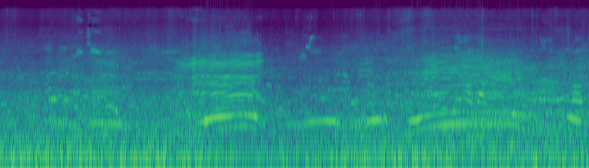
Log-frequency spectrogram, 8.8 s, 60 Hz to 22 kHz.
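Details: Friesian or crossbred bull calves at the Raniganj cattle market in Dinajpur on 14 August 2025, offered for sale. Drawn-out, harmonic moos rise and fall around three seconds and again near seven, over a constant murmur of voices and market bustle.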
